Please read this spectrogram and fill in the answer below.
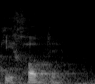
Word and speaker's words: Quijote: primera parte en 1605 ya estaba generalizada la pronunciación velar con la parte posterior de la lengua como decían los tratadistas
